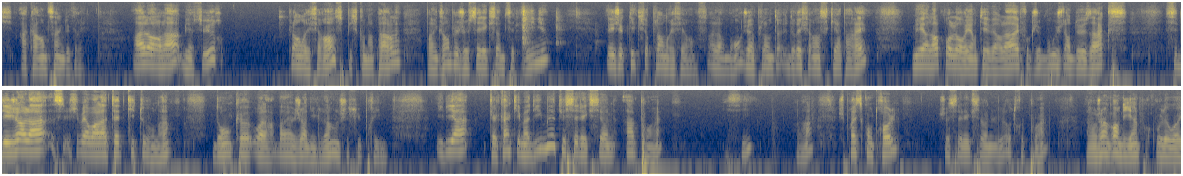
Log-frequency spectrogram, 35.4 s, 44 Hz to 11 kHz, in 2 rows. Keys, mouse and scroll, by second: 0.6 click, 1.8 scroll up 1, 2.3-3.2 drag, 3.5 click, 7.9 click, 9.4 click, 12.2-13.6 drag, 21.2 click, 22.2 click, 23.1 Delete, 24.2 scroll up 2, 24.8-25.7 right drag, 29.0 click, 33.3 ctrl+click, 34.8 alt+scroll up 2.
